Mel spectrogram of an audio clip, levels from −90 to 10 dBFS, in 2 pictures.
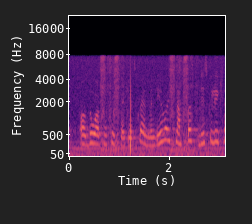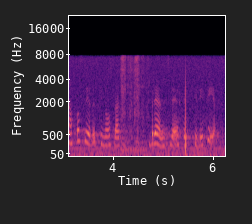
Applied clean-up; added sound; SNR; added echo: none; Fireworks + Writing; 9 dB; none.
